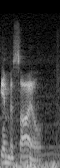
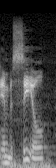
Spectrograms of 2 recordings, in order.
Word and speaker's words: imbecile: pronounce it imbe imbecile that's how they pronounce it in Britain it's imbecile we pronounce it imbecile in North America I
